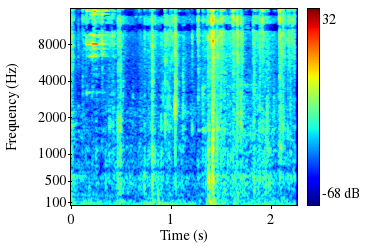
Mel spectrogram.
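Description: Car keys jangle in brief, faint metallic clinks and rattles with a louder jingle midway, close by and unaccompanied by talk.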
